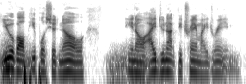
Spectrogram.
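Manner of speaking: put-on flat tone. Retelling a comic scene, Griffith answers the furious Guts: imitating Griffith, emotionless. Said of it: "looks down at him with like no emotion".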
